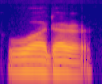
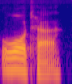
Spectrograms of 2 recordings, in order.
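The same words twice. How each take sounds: First: It is said in an American accent, with R. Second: It is said in a British accent, no R. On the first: "if you like to pronounce it in an American way" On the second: "in British Standard English there is no R sound"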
